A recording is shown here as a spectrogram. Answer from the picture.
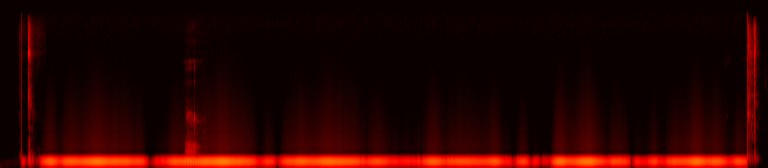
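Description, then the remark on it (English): A low, steady hum tone drones for several seconds, its loudness dipping slightly at moments so it seems to pulse faintly. A brief rasp cuts in early, with clicks at start and end. “Remember, Yvonne does say that the hum feels like a pulse.”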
